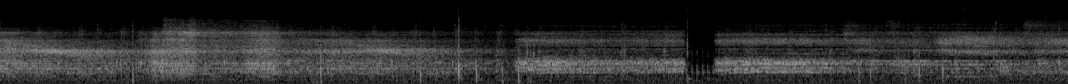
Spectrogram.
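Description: North Korean propaganda music played as an MP3 from a data CD through a TV's small speaker, thin with no bass. The sound cuts out briefly about seven seconds in.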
